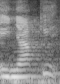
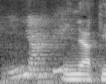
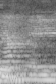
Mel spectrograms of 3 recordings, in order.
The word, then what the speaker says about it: Iñaki: Bukan Inaki, bacanya Inyaki. Iñaki Godoy. Inaki.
